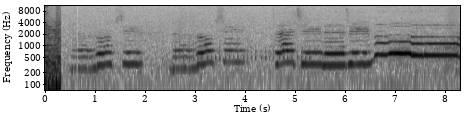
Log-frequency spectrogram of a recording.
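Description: A young woman's voice singing a slow melody alone, without accompaniment: short phrases with pauses between them, then longer held notes near the end.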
